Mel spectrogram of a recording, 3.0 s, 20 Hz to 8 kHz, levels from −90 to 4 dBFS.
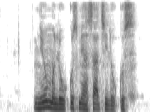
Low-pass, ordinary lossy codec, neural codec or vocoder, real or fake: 7.2 kHz; AAC, 48 kbps; none; real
